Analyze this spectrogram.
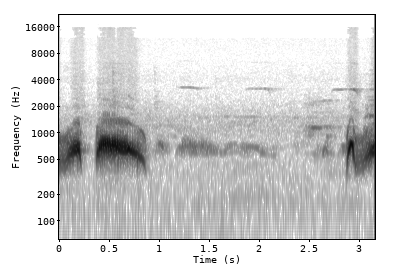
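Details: Spotted dove calling, male and female voices used to stimulate training birds: a long mellow coo sliding downward, a soft trailing murmur, then a fresh phrase beginning with a sharp rising note.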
